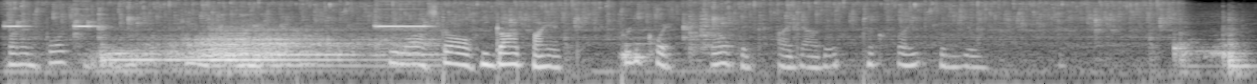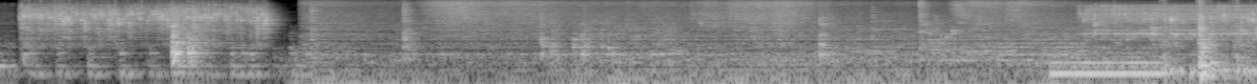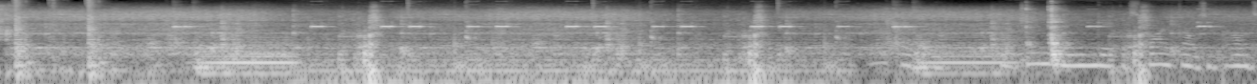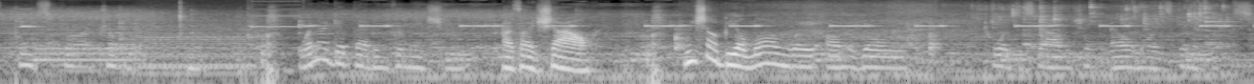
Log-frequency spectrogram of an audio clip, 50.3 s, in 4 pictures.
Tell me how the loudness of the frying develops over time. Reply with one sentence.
The loudness of the frying goes up, then down.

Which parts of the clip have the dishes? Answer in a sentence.
You can hear the dishes from 6.2 to 7.5 s.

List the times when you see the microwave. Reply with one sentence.
You can hear the microwave from 0.0 to 4.5 s and from 23.1 to 50.2 s.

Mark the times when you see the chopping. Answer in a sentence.
The chopping can't be heard in this clip.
